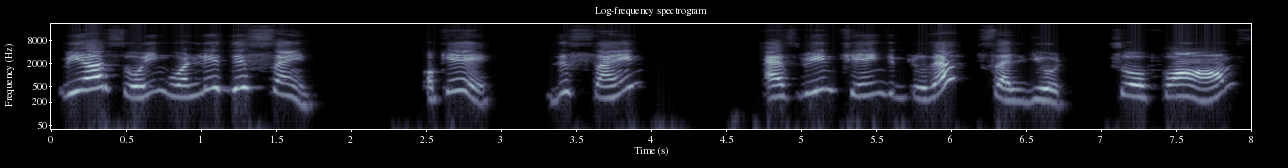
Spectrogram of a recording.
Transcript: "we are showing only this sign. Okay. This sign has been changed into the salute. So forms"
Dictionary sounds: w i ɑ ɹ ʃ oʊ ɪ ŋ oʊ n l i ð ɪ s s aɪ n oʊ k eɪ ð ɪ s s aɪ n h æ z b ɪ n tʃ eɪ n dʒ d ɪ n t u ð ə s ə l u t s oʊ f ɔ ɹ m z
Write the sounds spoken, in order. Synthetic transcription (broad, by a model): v i ɑ ɹ s oʊ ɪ ŋ oʊ n l i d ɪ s s aɪ n oʊ k eɪ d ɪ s s aɪ n h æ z b ɪ n tʃ eɪ n dʒ ɪ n t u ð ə s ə l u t s oʊ f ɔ ɹ m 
